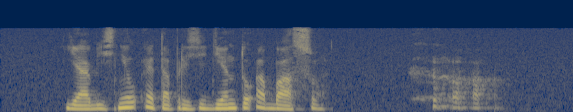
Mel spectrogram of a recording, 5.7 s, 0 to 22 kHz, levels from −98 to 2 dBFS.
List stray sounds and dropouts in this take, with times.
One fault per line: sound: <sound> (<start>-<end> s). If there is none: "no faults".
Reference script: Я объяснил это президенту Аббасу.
sound: laugh (4.1-5.1 s)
